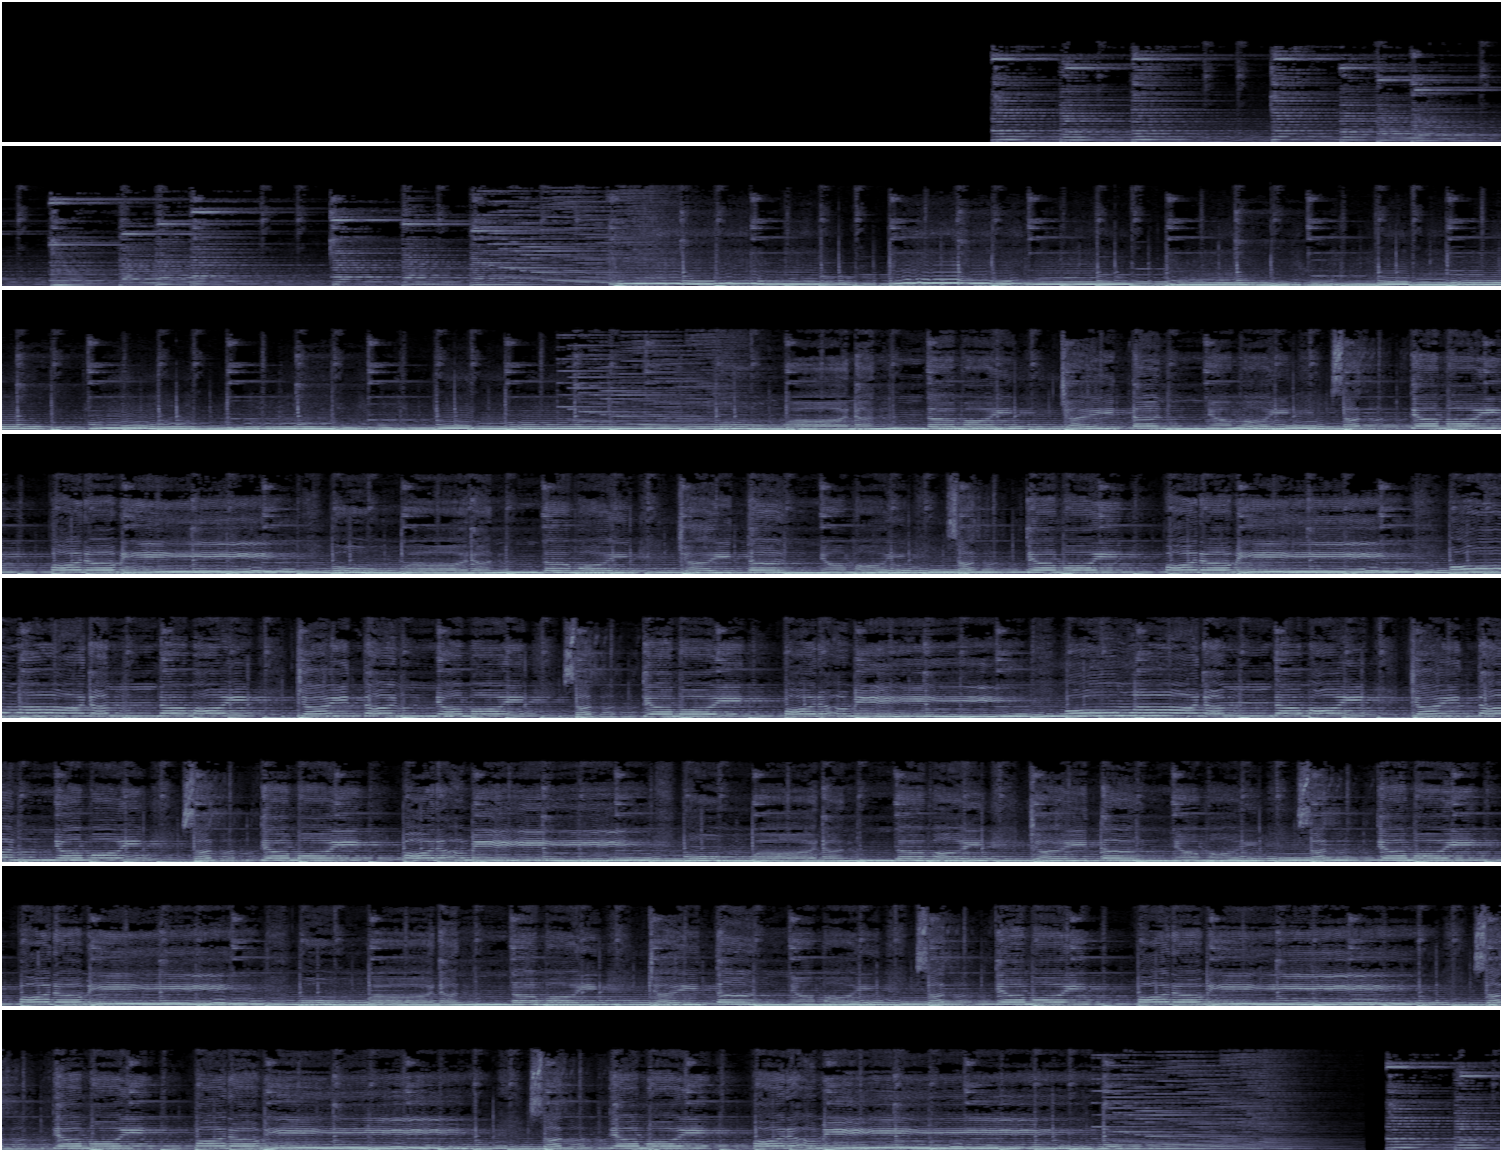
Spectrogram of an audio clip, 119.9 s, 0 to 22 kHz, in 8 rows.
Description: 1. Einstimmung mit Musik. 2. Aus den Worten herauskommen und mit dem Wirken beginnen (Die Mutter, CWM Vol 4, pp. 64-65) 3. Zwölf Minuten Stille.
